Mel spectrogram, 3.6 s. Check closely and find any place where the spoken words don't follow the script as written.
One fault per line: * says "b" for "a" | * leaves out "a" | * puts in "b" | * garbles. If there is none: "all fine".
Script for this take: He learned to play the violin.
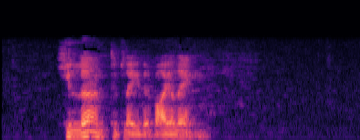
all fine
